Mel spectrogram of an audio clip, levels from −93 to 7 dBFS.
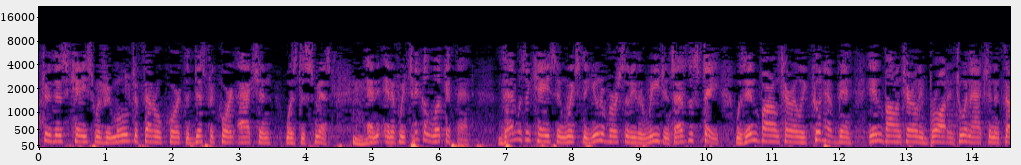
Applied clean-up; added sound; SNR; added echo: none; none; none; none.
